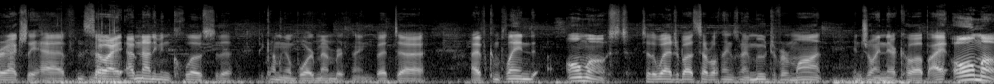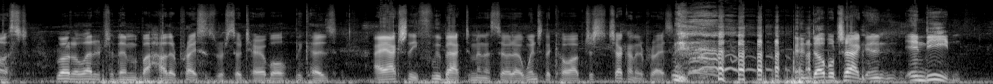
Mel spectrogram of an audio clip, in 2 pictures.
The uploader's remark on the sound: State Fair Affair. A special live crossover episode. Recorded down at the local races.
